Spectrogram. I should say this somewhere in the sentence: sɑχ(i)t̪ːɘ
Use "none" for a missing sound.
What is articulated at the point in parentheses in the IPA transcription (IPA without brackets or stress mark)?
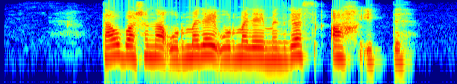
i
